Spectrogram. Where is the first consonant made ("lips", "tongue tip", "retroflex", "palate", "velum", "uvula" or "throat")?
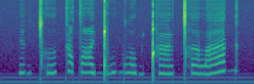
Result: velum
